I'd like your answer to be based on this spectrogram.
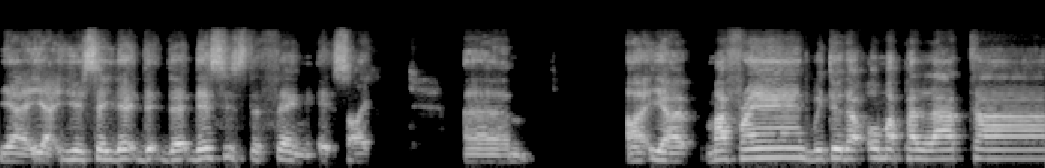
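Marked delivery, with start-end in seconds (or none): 5.9-8.7 high, slow, put-on Brazilian Portuguese accent. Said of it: "Why are you talking like that?".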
